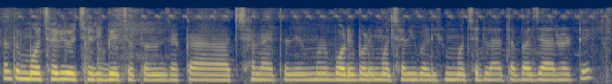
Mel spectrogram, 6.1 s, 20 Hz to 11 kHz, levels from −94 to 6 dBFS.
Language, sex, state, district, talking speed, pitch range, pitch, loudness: Hindi, female, Uttar Pradesh, Ghazipur, 165 wpm, 210-220 Hz, 215 Hz, -16 LUFS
